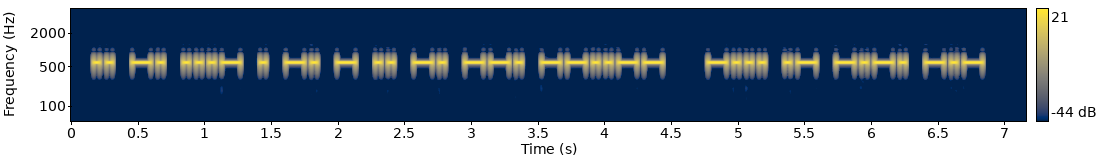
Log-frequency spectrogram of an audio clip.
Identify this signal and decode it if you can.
Morse code, heard as a keyed tone, about 25 wpm, 600 Hz. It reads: INVENTING, BACK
